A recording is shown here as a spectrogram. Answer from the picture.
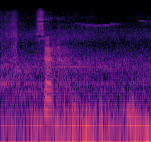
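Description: A low, steady rumble in the background, with one short spoken word about half a second in.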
